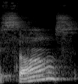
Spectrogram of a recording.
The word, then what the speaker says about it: sens: Donc les sens, c'est S-E-N-S et je prononce le S.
